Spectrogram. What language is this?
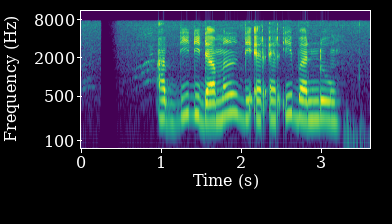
Sundanese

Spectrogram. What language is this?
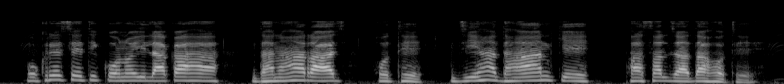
Chhattisgarhi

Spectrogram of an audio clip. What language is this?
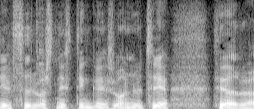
Icelandic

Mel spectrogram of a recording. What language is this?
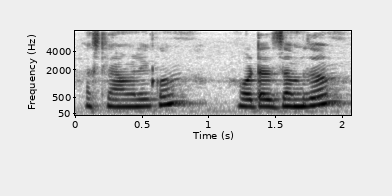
Urdu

